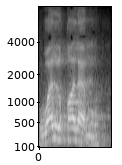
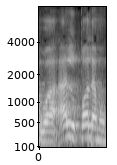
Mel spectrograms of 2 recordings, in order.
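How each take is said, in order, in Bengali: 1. 'al' এর স্বরধ্বনিটি বাদ যায়, 'wal' এর সাথে মিশে যায়। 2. 'al' এর স্বরধ্বনিটি আলাদাভাবে উচ্চারিত হয়। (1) "আমি কি বলছি?" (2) "আমি কিন্তু বলছি না"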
